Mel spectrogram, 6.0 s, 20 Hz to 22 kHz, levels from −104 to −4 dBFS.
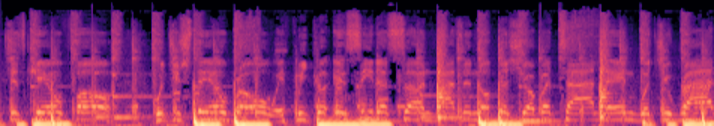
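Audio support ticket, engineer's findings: Three sharp single clicks at 0.76 s, 3.30 s and 4.50 s, likely dropped samples: a fraction of a millisecond missing, waveform steps abruptly, thin vertical line on spectrogram.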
